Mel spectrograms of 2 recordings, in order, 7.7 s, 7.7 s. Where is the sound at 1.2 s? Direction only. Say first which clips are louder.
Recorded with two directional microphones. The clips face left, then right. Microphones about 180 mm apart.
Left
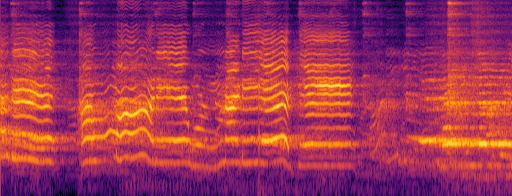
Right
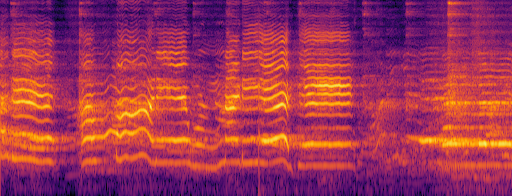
Right 1 dB; centre (ahead or behind).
